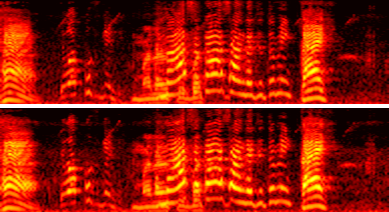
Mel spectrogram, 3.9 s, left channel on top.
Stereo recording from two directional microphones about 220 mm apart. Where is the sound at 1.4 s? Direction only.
15° left (ahead or behind).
